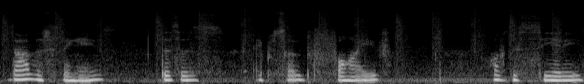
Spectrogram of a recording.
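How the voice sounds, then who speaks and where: Speaking at a fairly slow pace with long, frequent pauses, a woman keeps a medium pitch, monotone, flat intonation and very even loudness. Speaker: gaming YouTuber. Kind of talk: let's play commentary. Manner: halting, repeats words; casual, chatty.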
